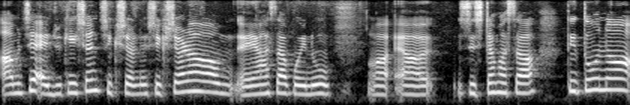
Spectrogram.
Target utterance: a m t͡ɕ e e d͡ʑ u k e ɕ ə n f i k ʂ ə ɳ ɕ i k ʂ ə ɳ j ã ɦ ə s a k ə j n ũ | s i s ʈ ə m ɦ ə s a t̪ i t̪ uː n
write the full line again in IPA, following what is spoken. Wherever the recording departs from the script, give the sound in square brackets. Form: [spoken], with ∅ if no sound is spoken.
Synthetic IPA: a m t͡ɕ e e d͡ʑ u k e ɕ ə n [ɕ] i k ʂ ə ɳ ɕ i k ʂ ə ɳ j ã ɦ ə s a [p] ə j n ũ | s i s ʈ ə m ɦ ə s a t̪ i t̪ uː n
